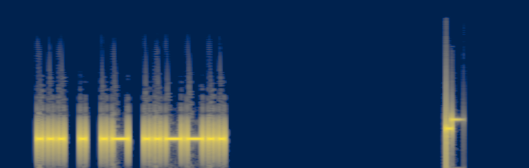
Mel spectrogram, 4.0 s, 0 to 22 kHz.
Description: Morse code, heard as a keyed tone, about 30 wpm, 700 Hz. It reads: SEA?
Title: 2x Word-Spacing - Sentences from Top 300 Words - 30wpm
